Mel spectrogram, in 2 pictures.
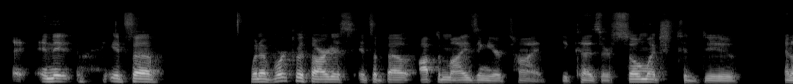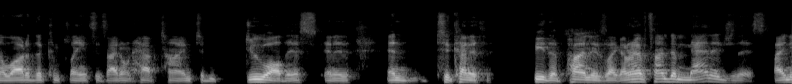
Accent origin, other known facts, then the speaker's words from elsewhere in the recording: Canada; And we're Canadian, so I relate everything to hockey.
